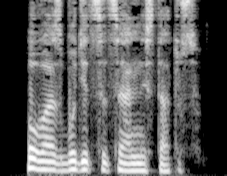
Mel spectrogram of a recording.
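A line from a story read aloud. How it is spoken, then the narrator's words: Hesitant. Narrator (Russian): молвила неуверенно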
